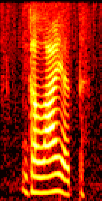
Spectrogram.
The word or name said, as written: goliath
